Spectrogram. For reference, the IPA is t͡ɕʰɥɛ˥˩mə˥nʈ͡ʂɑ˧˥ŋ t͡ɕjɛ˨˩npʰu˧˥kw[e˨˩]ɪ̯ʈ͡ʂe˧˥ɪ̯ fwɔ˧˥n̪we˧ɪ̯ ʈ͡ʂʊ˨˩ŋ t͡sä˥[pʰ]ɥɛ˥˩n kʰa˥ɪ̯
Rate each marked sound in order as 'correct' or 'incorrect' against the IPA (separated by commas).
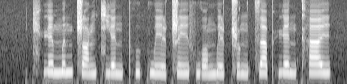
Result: correct, correct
